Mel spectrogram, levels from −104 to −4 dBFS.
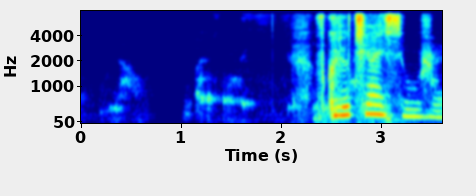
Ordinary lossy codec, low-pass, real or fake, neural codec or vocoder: none; 7.2 kHz; fake; codec, 16 kHz, 4 kbps, FunCodec, trained on LibriTTS, 50 frames a second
